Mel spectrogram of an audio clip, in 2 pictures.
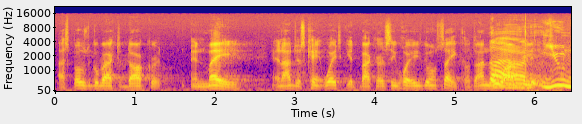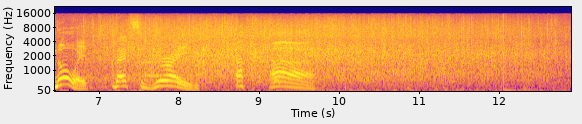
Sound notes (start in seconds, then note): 7.2 applause; 8.6 laughter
